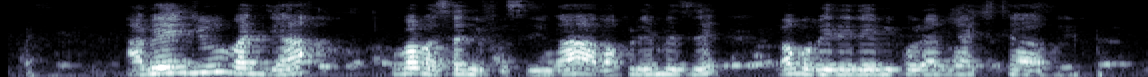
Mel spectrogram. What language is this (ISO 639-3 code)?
lug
